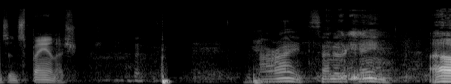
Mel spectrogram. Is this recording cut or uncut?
uncut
